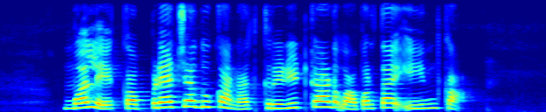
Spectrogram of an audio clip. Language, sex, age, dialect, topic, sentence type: Marathi, female, 18-24, Varhadi, banking, question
